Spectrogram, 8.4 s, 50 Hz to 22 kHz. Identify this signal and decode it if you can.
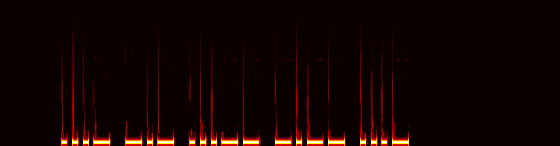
Morse code, heard as a keyed tone, about 15 wpm, 700 Hz. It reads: VK3YV
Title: DXCC-100 Call Signs - 5 Characters - 15wpm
